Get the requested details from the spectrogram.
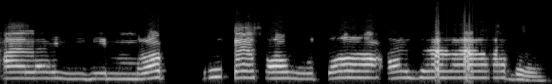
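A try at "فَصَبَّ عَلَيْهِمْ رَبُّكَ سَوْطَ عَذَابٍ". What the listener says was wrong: Ya, tidak boleh berhenti pada kata sautonya Ibu, karena di sini nggak ada tanda mat. Sauta azab.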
